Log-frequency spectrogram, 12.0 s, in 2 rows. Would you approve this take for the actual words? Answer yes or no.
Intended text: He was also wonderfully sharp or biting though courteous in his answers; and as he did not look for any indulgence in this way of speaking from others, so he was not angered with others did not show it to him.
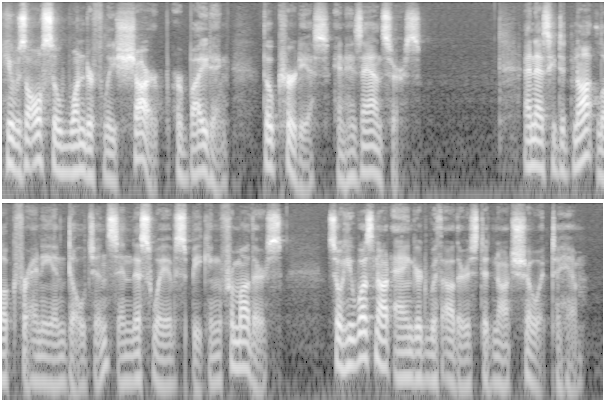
yes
